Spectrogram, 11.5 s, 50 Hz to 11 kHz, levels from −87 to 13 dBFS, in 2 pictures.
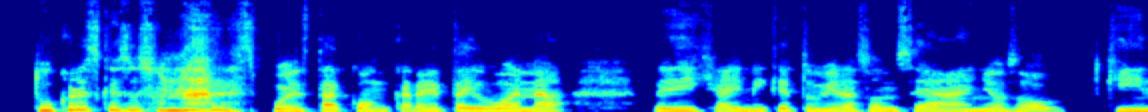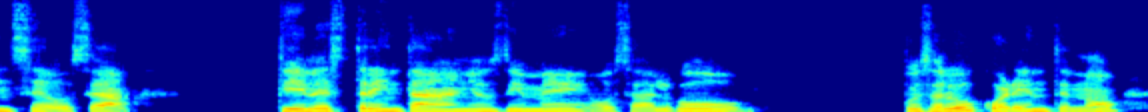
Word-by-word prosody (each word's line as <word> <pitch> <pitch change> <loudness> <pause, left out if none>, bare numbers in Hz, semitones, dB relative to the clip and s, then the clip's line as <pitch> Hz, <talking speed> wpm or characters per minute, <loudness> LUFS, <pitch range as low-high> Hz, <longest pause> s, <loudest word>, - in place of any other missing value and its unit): ¿tú 275 -1 +5
crees 325 0 +3
que 330 - 0
eso 305 -1 +2
es 300 - -6
una 300 +1 +8
respuesta 220 -2 +1
concreta 205 +1 -2
y 260 - +3
buena? 235 +1 +2 0.4
Le 225 - +1
dije: 230 -1 -1
"Ay, 230 +3 0
ni 265 - -2
que 240 -2 -2
tuvieras 215 +2 -3
11 245 +1 -3
años 210 -3 -1
o 180 -2 -3 0.2
15 215 -2 -1
o 180 - -3
sea, 185 0 0 0.7
tienes 230 +2 +1
30 220 -1 +2
años, 200 0 -2
dime, 205 0 -3
o 180 - -5
sea, 180 0 -5
algo, 190 -1 -2 0.7
pues, 200 -1 -3
algo 255 +7 +4
coherente, 200 -5 -1
¿no?". 215 +9 -2
215 Hz, 170 wpm, -20 LUFS, 200-240 Hz, 0.7 s, una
